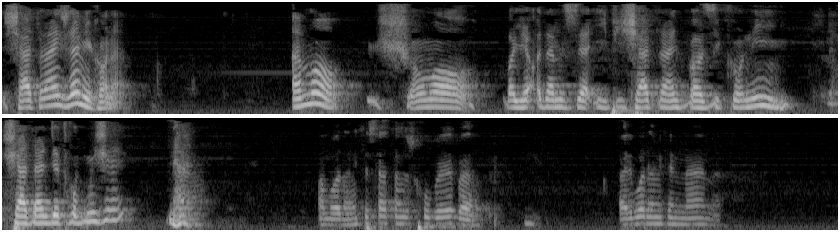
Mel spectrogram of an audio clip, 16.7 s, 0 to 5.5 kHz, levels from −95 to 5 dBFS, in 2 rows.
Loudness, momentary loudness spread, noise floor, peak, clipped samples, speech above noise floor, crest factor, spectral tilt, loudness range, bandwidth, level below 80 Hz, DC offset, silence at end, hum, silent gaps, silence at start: -29 LUFS; 16 LU; -68 dBFS; -12 dBFS; under 0.1%; 40 dB; 18 dB; -8.5 dB/octave; 12 LU; 5.4 kHz; -48 dBFS; under 0.1%; 1.2 s; none; none; 0 s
